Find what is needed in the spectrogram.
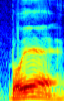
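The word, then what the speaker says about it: רועה: 로에. 예, 쪼는 아까 양떼, 염소떼 이런 떼고 로에. 예. 스레쉬 아인이 들어가요. 아인. 로에. 에 할 때 그 에는 아인이 되는 거예요.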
